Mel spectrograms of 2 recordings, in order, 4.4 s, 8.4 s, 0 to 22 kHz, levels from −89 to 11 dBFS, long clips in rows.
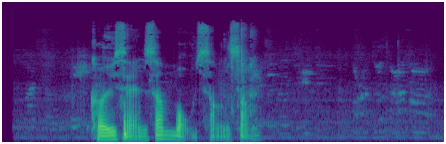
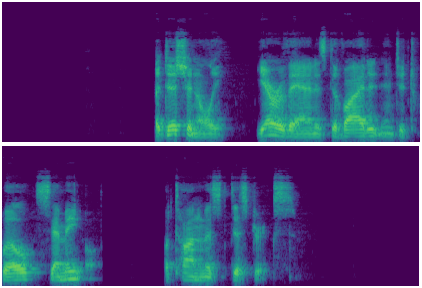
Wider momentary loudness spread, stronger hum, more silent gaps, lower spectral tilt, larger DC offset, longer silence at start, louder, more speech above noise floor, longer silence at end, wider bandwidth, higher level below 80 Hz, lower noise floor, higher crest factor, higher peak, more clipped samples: first, 24 LU vs 12 LU; neither; second, none vs 5.19-5.40 s, 5.59-5.79 s; first, -5 dB/octave vs -2.5 dB/octave; neither; second, 0.7 s vs 1.55 s; second, -22 LUFS vs -17 LUFS; second, 34 dB vs over 73 dB; second, 0.4 s vs 1.25 s; first, 12.5 kHz vs 9.6 kHz; about the same, -60 dBFS vs -60 dBFS; second, -55 dBFS vs under -90 dBFS; first, 24 dB vs 18 dB; about the same, 0 dBFS vs -2 dBFS; neither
